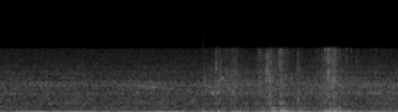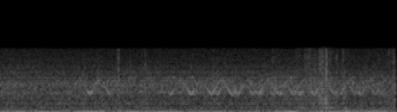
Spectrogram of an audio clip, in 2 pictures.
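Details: Steady low background rumble with a faint wavering siren in the distance and no animal voices.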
